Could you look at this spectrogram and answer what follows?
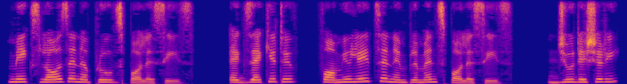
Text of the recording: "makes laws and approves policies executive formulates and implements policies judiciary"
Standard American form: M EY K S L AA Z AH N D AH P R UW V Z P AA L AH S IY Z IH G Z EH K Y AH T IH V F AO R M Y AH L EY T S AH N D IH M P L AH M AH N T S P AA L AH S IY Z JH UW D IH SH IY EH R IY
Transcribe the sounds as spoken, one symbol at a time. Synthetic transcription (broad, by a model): M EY K S L AA Z AH N D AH P R UW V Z P AA L AH S IY Z IH G Z EH K Y AH T IH V F AO R M Y AH L EY T S AH N D IH M P L AH M AH N T S P AA L AH S IY Z JH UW D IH SH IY R IY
